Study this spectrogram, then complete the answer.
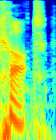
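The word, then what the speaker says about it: Cait: Her name looks like Kate, but it's actually pronounced Cot.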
